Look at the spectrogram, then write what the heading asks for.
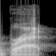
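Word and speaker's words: Bratt: Um, or Brat as I'm told it's uh pronounced.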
